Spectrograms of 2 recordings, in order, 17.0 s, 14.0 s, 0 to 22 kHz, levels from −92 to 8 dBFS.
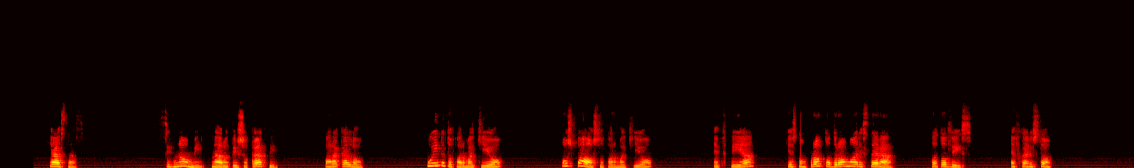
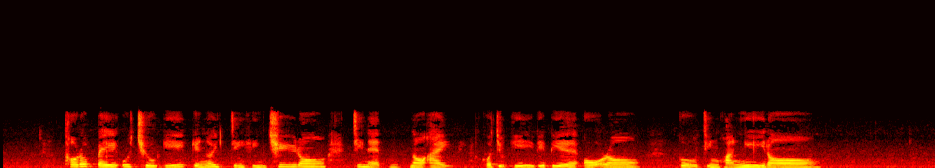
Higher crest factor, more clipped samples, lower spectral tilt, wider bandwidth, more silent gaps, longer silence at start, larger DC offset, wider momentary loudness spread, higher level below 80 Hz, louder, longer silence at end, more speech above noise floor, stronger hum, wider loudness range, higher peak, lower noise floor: about the same, 18 dB vs 18 dB; neither; about the same, -7 dB/octave vs -6 dB/octave; about the same, 7.8 kHz vs 7.8 kHz; neither; second, 0.75 s vs 0.95 s; neither; first, 14 LU vs 9 LU; second, -72 dBFS vs -64 dBFS; second, -32 LUFS vs -24 LUFS; second, 1.25 s vs 1.7 s; first, over 59 dB vs 32 dB; first, 50 Hz at -65 dBFS vs none; about the same, 4 LU vs 3 LU; second, -14 dBFS vs -6 dBFS; first, under -90 dBFS vs -55 dBFS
